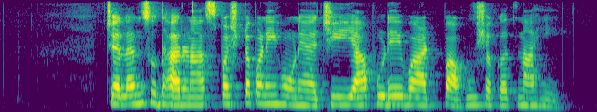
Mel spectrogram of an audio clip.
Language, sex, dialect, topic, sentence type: Marathi, female, Standard Marathi, banking, statement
